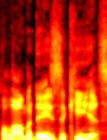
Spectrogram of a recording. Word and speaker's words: Olamide Zaccheaus: Olamide Zaccheaus? – Olamide Zaccheaus.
